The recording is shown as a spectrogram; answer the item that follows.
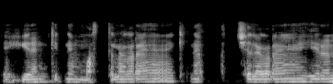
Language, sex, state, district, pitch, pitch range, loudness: Hindi, male, Uttar Pradesh, Jyotiba Phule Nagar, 125 Hz, 120-130 Hz, -19 LUFS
